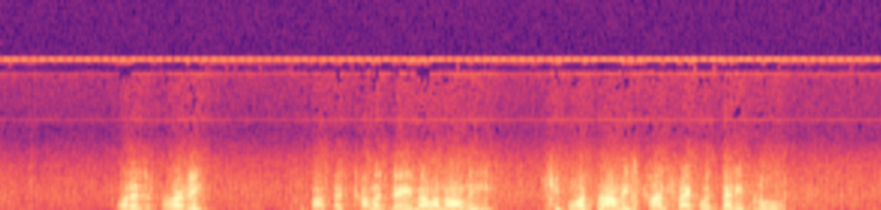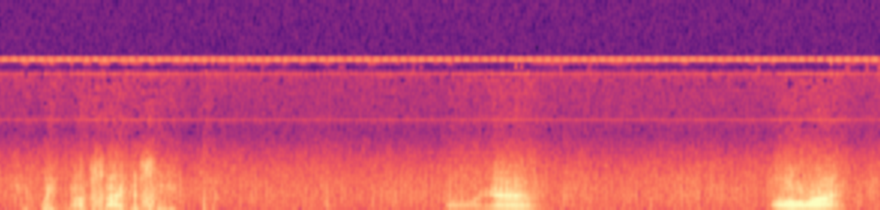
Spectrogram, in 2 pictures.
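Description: A middle-aged man answers in a calm voice.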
